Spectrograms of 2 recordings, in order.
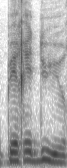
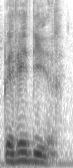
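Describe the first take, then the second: First: The last syllable has an 'ur' vowel. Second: The last syllable has an 'ir' vowel. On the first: The speaker calls it wrong. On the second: The speaker calls it right.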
